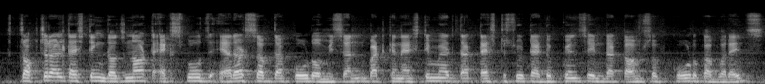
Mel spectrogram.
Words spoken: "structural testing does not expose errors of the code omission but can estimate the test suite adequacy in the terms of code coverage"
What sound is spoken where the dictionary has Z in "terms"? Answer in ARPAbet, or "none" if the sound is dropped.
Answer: S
